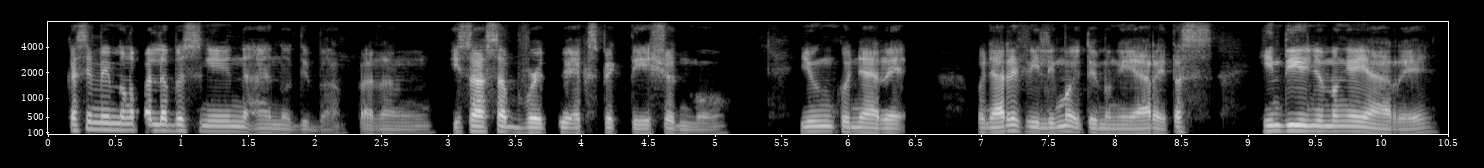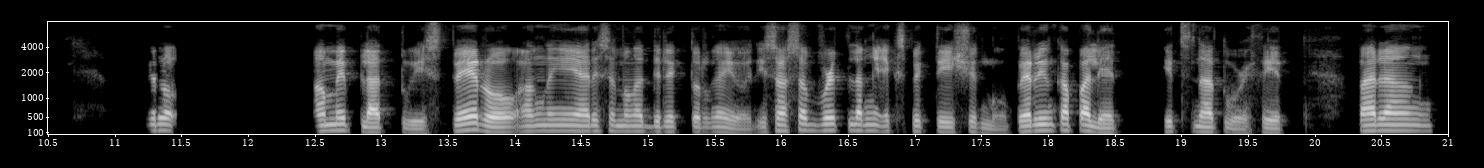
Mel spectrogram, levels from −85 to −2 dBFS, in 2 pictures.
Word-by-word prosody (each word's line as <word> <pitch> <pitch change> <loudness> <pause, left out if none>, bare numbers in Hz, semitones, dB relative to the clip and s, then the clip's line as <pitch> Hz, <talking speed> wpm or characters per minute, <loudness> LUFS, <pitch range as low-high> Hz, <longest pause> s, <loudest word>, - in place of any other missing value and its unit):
kasi 160 +4 0
may 180 - +2
mga 165 -1 0
palabas 155 -1 +1
ngayon 135 -2 -1
na - - -7
ano 100 -1 -10
'di 95 +2 -14
ba, 85 +1 -17
parang 90 -1 -10 0.2
isa-subvert 120 -2 +4
yung 120 -1 +1
expectation 105 -4 -4
mo. 85 +2 -14 0.6
Yung 135 +1 -1
kunyari, 115 -4 +1 0.6
kunyari 120 +6 +3
feeling 120 -3 -3
mo 140 - +2
ito 115 - -4
yung 105 - -6
mangyayari 105 0 +1
ta's - - -3 0.4
hindi 145 +1 +7
yun 140 0 +2
yung 135 - +1
mangyayari. 110 -4 +1 0.8
Pero - - 0 1.1
ang 145 +2 +1
may 160 0 +2
plot 120 -4 +2
twist 100 -4 -8
pero 135 -7 +5
ang 135 +2 -2
nangyayari 145 -1 +1
sa 145 +1 -7
mga 135 -1 -3
direktor 130 -1 -4
ngayon 115 -6 -5
isa-subvert 155 +4 0
lang 155 -1 0
yung 145 - 0
expectation 130 -3 -4
mo 90 -1 -16
pero 140 +3 +4
yung 160 - -4
kapalit 140 -9 +2 0.3
it's 135 -1 -8
not 125 -2 +2
worth 95 -5 -9
it, 105 -1 -4 0.5
parang 150 0 +3
130 Hz, 150 wpm, -24 LUFS, 110-145 Hz, 1.1 s, hindi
